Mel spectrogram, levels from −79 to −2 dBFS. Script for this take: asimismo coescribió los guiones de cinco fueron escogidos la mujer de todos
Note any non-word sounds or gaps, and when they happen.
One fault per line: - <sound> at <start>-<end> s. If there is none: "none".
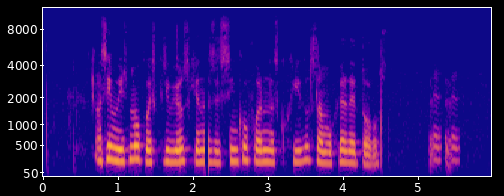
- dropout at 2.1-2.2 s
- laugh at 5.1-5.6 s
